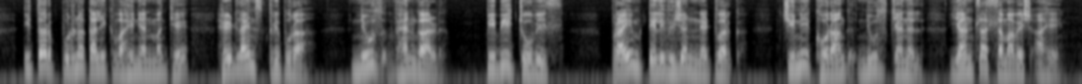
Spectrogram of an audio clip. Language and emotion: Marathi, neutral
